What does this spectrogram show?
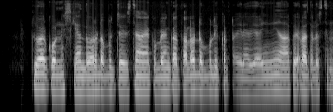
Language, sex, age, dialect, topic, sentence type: Telugu, male, 18-24, Central/Coastal, banking, question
